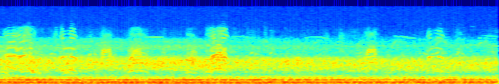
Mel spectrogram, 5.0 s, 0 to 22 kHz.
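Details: Flock of snow geese at Garry Point Park in Steveston, BC, Canada, 21 January 2019, agitated after being woken from an afternoon sleep by a hovercraft: quick bursts of harsh honking, several per second, half-buried under a heavy droning roar.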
